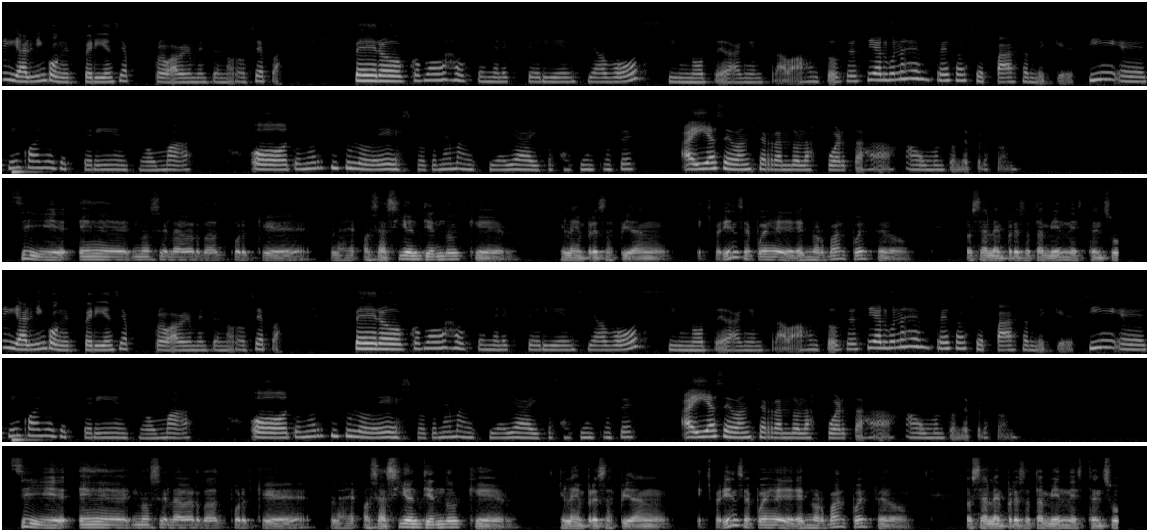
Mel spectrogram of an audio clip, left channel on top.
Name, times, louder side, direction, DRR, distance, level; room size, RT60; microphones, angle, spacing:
voice 1, 0.0-2.8 3.5-13.3 13.9-17.8 18.2-21.6, equal, ahead, 0.5 m, -33 dB
voice 2, 23.1-28.0 28.5-29.6 30.0-32.0 32.5-34.1, right 3 dB, 40° right, 0.7 m, -29 dB
head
